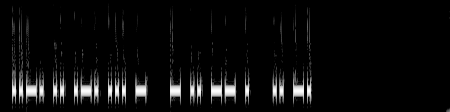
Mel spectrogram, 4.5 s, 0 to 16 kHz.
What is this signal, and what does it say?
Morse code, heard as a keyed tone, about 34 wpm, 700 Hz. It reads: FIRST TIME IN
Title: Speed-Racing - Sets of 4 Words 35wpm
